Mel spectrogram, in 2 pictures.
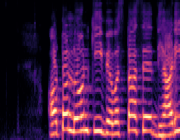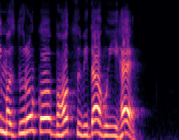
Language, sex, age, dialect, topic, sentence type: Hindi, male, 25-30, Hindustani Malvi Khadi Boli, banking, statement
